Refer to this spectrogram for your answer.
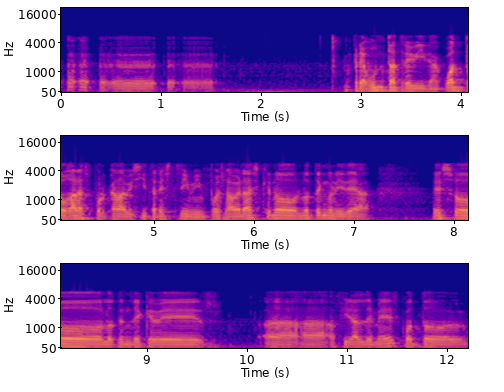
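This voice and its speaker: A young Spanish man rambles through viewer questions on a home livestream, joking and suddenly getting loud. His voice sits at a middle pitch. The stream audio is a little dull and lo-fi. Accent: Spain. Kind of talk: casual livestream Q&A.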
